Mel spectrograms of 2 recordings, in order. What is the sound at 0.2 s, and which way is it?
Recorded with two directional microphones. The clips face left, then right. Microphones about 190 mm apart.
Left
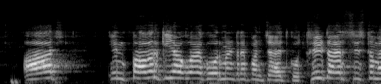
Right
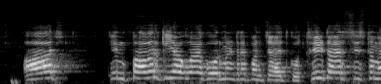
Speech, 25° right (ahead or behind).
